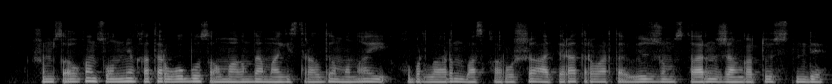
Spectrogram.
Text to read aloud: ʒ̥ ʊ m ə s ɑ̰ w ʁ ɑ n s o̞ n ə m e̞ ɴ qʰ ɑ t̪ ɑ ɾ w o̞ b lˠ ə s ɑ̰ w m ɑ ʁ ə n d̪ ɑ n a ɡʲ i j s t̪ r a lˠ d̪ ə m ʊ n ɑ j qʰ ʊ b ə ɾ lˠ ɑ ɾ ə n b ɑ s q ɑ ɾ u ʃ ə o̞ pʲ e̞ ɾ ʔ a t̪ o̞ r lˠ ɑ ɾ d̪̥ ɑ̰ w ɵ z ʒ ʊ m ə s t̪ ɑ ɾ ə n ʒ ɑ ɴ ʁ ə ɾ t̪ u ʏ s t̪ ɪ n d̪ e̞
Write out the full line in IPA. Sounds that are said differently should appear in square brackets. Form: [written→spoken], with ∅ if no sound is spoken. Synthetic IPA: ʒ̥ ʊ m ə s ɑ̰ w ʁ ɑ n s o̞ n ə m e̞ ɴ qʰ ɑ t̪ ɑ ɾ w o̞ b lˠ ə s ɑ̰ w m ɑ ʁ ə n d̪ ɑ [n→m] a ɡʲ i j s t̪ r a lˠ d̪ ə m ʊ n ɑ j qʰ ʊ b ə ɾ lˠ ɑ ɾ ə n b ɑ s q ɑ ɾ u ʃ ə o̞ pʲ e̞ ɾ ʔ a t̪ o̞ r lˠ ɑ ɾ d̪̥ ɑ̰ w ɵ z ʒ ʊ m ə s t̪ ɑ ɾ ə n ʒ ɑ ɴ ʁ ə ɾ t̪ u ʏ s t̪ ɪ n d̪ e̞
